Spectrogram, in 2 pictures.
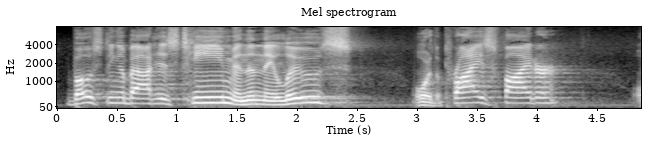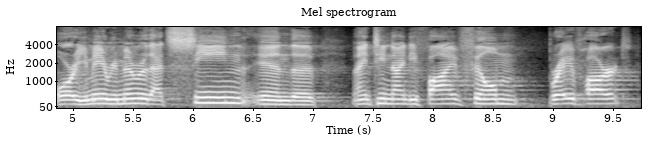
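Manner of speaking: ordinary talk, nothing marked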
